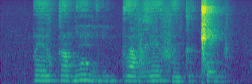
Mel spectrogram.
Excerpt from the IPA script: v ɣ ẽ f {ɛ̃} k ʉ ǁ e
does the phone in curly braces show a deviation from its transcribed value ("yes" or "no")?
yes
